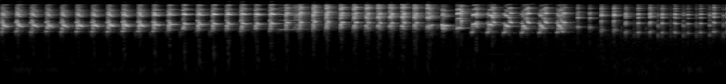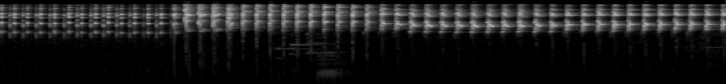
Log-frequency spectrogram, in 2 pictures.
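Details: Lovebird in long ngekek chattering, a lure to get other lovebirds answering and singing: an eleven-second stream of quick, high, scratchy chirps with small shifts in tone and pace.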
